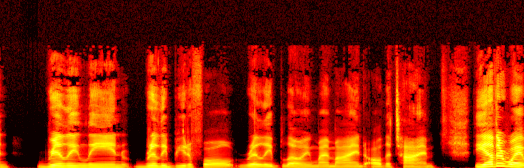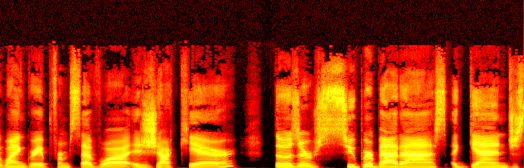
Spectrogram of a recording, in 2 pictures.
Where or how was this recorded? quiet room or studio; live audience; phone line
quiet room or studio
